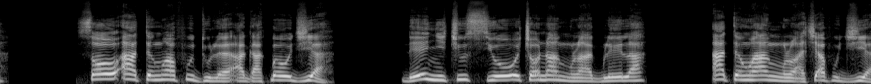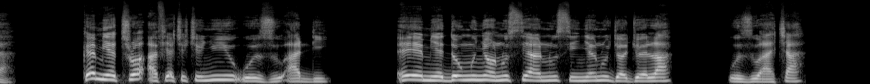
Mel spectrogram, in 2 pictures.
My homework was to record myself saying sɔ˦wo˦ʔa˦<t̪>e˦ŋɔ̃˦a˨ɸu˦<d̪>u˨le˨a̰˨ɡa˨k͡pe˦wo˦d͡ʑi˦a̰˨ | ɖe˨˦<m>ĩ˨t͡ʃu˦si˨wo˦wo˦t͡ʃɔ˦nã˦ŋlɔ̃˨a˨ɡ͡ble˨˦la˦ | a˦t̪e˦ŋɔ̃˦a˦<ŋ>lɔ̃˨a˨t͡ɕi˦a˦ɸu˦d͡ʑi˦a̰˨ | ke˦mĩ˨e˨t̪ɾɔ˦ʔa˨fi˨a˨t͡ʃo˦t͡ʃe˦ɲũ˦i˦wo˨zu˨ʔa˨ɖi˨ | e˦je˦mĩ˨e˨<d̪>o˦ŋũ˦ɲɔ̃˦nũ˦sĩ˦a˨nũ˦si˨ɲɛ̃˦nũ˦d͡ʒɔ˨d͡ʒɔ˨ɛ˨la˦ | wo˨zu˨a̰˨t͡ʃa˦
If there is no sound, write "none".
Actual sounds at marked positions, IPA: t̪, d̪, ɲ, ŋ, d̪

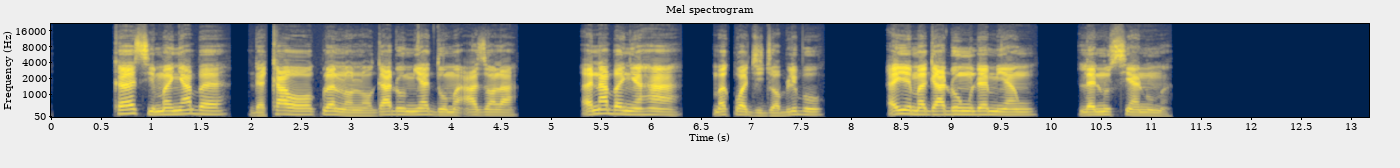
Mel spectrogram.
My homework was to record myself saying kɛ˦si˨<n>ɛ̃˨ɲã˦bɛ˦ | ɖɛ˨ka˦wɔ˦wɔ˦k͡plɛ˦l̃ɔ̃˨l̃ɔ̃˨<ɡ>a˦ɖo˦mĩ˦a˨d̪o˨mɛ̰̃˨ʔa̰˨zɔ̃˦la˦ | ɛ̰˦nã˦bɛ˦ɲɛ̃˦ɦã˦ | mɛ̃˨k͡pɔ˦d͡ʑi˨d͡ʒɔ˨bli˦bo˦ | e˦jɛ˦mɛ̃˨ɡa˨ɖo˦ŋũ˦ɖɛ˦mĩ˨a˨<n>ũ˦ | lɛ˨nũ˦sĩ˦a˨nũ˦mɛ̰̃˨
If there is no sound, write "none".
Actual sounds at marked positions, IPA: m, ɡ, ŋ

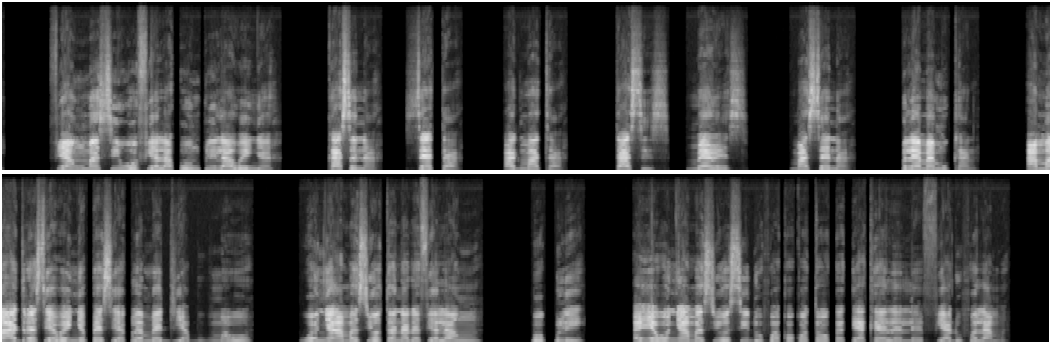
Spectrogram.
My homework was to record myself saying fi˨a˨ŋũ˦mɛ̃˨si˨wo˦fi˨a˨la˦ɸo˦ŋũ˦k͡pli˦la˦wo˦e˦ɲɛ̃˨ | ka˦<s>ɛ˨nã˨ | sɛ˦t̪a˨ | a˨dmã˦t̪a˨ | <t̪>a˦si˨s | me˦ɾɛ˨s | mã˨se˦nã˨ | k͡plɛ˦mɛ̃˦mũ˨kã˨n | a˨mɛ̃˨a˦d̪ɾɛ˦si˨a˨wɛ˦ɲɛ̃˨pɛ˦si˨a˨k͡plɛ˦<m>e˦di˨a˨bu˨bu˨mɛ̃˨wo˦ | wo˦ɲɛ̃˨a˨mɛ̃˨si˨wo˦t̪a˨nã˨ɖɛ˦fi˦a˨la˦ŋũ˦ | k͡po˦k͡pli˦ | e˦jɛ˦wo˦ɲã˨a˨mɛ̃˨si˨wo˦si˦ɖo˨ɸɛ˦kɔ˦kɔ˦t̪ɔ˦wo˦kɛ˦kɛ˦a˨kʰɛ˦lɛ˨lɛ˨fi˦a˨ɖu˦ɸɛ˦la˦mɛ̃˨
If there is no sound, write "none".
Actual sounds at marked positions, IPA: s, t̪, m

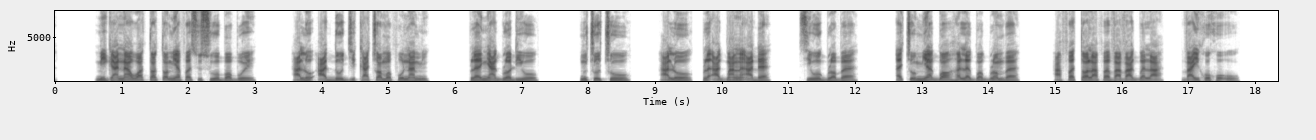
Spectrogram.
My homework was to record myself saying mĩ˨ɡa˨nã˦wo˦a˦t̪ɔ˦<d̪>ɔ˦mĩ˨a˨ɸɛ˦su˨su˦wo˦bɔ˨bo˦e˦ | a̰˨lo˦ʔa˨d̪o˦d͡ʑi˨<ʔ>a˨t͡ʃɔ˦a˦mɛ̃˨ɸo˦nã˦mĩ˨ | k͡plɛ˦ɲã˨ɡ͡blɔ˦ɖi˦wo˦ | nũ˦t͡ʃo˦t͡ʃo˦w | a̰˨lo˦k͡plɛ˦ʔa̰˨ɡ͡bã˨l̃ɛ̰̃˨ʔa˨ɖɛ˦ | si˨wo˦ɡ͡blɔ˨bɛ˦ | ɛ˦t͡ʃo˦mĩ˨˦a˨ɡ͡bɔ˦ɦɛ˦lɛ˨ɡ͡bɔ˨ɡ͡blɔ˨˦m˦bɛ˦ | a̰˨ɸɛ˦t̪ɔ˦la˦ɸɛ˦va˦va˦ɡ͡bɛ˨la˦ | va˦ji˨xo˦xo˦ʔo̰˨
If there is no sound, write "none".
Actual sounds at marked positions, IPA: t̪, k

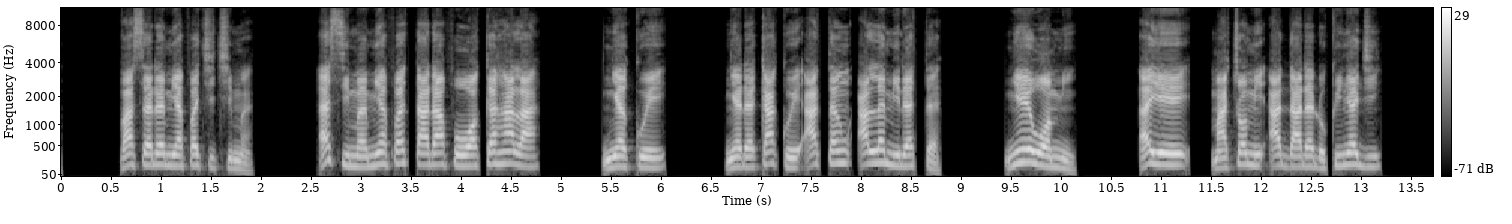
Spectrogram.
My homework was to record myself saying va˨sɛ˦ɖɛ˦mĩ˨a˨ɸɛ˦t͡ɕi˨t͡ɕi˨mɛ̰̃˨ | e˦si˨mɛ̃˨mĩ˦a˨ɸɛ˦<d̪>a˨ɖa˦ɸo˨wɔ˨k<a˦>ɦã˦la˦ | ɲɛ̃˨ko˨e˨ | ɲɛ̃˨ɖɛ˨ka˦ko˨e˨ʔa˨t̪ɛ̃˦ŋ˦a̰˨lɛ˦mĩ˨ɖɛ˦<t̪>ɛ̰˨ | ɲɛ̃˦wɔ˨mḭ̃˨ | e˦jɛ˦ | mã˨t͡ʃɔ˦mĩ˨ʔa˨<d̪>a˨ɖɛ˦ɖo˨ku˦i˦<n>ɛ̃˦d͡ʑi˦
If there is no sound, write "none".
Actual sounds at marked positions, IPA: t̪, ɛ˦, t̪, d̪, ɲ

